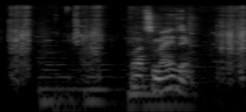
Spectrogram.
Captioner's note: lettuce crunches; lettuce crunches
